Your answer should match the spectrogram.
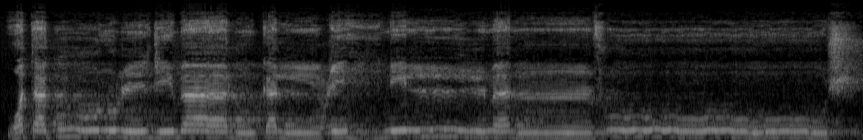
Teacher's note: फूश शीन में तफशी हमने पढ़ा, इफ्शा होगा, इसमें आवाज़ फैल जाएगी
